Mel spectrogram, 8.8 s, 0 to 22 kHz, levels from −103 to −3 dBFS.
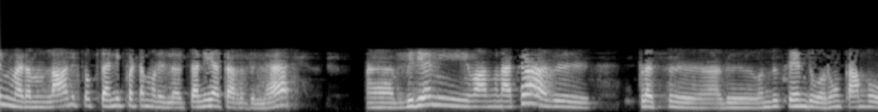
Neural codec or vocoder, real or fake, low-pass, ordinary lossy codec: codec, 16 kHz, 2 kbps, FunCodec, trained on LibriTTS, 25 frames a second; fake; 3.6 kHz; AAC, 16 kbps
